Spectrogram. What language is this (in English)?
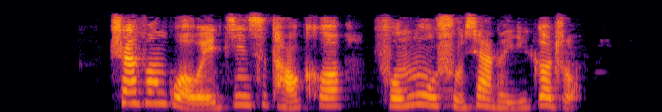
Chinese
